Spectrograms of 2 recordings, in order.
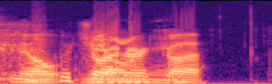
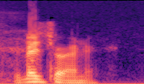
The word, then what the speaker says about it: Mjolnir: It's Mjolnir. – Anyway. – Mjolnir.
